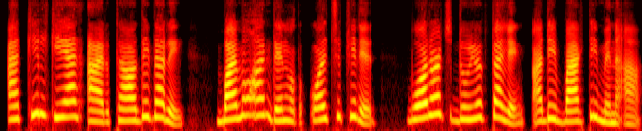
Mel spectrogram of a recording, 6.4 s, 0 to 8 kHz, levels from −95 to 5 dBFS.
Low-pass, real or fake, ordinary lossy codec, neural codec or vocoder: none; fake; none; codec, 16 kHz, 0.5 kbps, FunCodec, trained on LibriTTS, 25 frames a second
